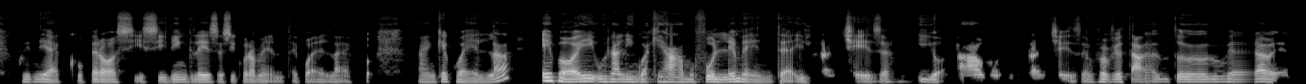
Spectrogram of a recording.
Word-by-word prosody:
Quindi 115 0 -3
ecco, 100 -2 -2
però 110 -1 +3
sì, 105 - -2
sì, 110 -1 -1
l'inglese 110 0 +1
sicuramente, 105 -1 -3
quella, - - -5
ecco, - - -11 0.5
anche 105 +4 -2
quella. 100 -1 -1 0.3
E 170 -1 +7
poi 140 -3 +7
una 125 0 +3
lingua 120 0 0
che 120 +1 -5
amo 115 -1 +2
follemente 115 -3 +2
è - - -4
il - - -4
francese. 105 +4 -2 0.2
Io 115 -2 -2
amo 115 - +1
il - - -28
francese 430 - -5
proprio 120 0 0
tanto, 120 0 0
veramente. 115 -2 0
115 Hz, 130 wpm, -23 LUFS, 110-120 Hz, 0.5 s, E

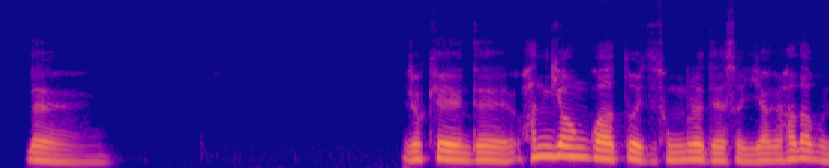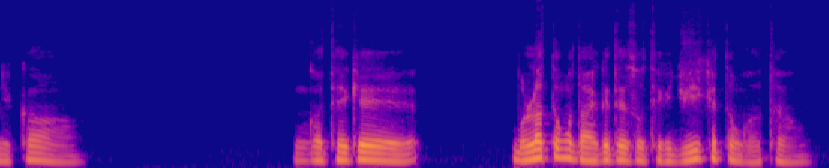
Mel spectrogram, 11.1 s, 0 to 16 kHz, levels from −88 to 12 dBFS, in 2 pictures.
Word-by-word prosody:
네. 100 -7 -4 2.0
이렇게 135 +3 0
근데 120 -2 0
환경과 175 -4 +3
또 140 - +4
이제 110 -3 -4
동물에 130 +3 0
대해서 120 -2 -3
이야기를 120 +3 -2
하다 145 +1 +2
보니까 110 -4 -7 1.4
뭔가 115 +1 -5
되게 120 -3 +2 0.6
몰랐던 150 +6 +4
것도 140 -6 +1
알게 115 +3 +1
돼서 120 -2 -2
되게 110 -1 -6
유익했던 130 0 -2
것 90 0 -12
같아요. 95 -2 -11
120 Hz, 270 characters per minute, -24 LUFS, 110-135 Hz, 2.0 s, 또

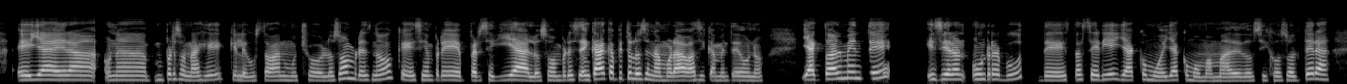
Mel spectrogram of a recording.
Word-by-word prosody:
ella 215 +1 +4
era 210 -1 +1
una 205 0 -3
un 215 +1 -14
personaje 220 -1 -2
que 210 - -6
le 185 -3 -3
gustaban 195 +2 -3
mucho 190 -1 -7
los 190 +7 -4
hombres, 215 -7 -1
¿no?, 245 +7 -2
que 205 -2 -2
siempre 205 -1 -1
perseguía 195 +2 +2
a - - +5
los 180 +2 -4
hombres. 205 +2 -3
En 210 - +5
cada 245 +3 +8
capítulo 275 -2 0
se 250 - -4
enamoraba 190 -3 +3
básicamente 190 -1 -2
de 190 - -3
1 185 -1 -6 0.3
y - - -2
actualmente 275 +6 +4 0.3
hicieron 235 0 +3
un 240 +1 -1
reboot 235 - -3
de 195 +1 -1
esta 220 +3 -4
serie 230 +2 -1
ya 205 -2 +2
como 205 -4 -5
ella 205 +3 -2
como 195 -5 -7
mamá 170 0 -3
de 175 0 -1
2 180 +2 -7
hijos 190 -1 -8
soltera. 230 +5 0
205 Hz, 190 wpm, -22 LUFS, 190-230 Hz, 0.3 s, cada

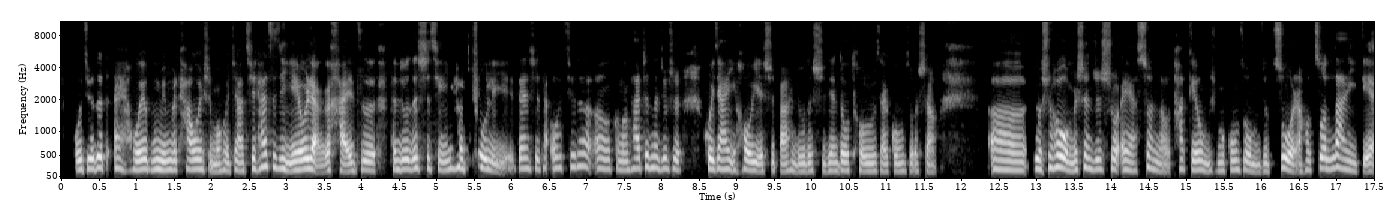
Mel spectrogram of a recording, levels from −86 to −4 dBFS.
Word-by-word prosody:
我 190 - +2
觉 210 +2 +3
得 230 0 +5
哎 225 - -1
呀， 200 - -9
我 185 0 +6
也 205 - +5
不 195 0 -3
明 190 -1 +4
白 190 - +1
他 195 0 -2
为 200 0 +4
什 - - -6
么 155 - -1
会 175 0 -3
这 - - -4
样。 165 - 0
其 165 - -19
实 215 - +2
他 245 +5 +2
自 245 -2 -3
己 215 -3 +2
也 175 +2 +4
有 195 +2 +8
2 205 -10 +6
个 180 - +3
孩 165 -3 +2
子， 175 +1 0 0.2
很 195 - -2
多 200 +1 +3
的 210 +2 +3
事 220 0 -7
情 195 -4 -3
要 215 -3 +1
处 235 -5 +3
理。 180 -5 -4
但 215 0 -1
是 205 0 -5
他 - - -7
我 225 +1 -3
觉 240 +3 -6
得， 265 - -4
呃， 205 -1 -3
可 200 0 -10
能 185 0 -3
他 215 +2 -1
真 245 +2 -1
的 230 - -1
就 215 +1 -2
是 200 -3 -3 0.3
回 215 - +4
家 205 -1 +1
以 185 -1 -3
后 190 -3 +2
也 165 -3 +1
是 170 +1 -8
把 155 0 -2
很 170 -2 -6
多 155 +1 -2
的 165 +1 -3
时 165 -2 -10
间 170 +1 -2
都 175 -1 +3
投 175 - -3
入 160 0 -1
在 165 -2 -5
工 160 +1 -5
作 - - -6
上。 - - -7 0.6
呃， 190 -3 +1
有 205 -2 +2
时 235 +4 -2
候 240 0 +7
我 - - +6
们 180 +1 -1
甚 235 -1 -2
至 200 +1 -2
说： 195 +2 -1
“哎 - - +2
呀， 175 -3 -2
算 205 0 -4
了， 160 - -6
他 205 - -8
给 190 -2 0
我 190 - +2
们 160 - -4
什 170 - -23
么 170 - -3
工 190 +3 -3
作 190 -2 -2
我 165 - 0
们 145 - -4
就 160 +2 -5
做， 165 +9 +3
然 - - -4
后 190 - -6
做 205 +5 +1
烂 215 -1 +1
一 175 - -4
点， 165 - +1
195 Hz, 340 characters per minute, -21 LUFS, 175-215 Hz, 0.6 s, 有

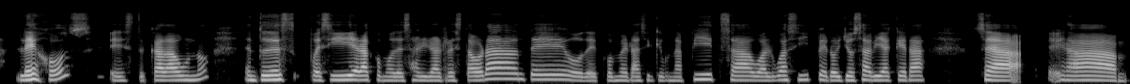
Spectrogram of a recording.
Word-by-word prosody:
lejos, 250 - +2
este, 180 -1 -8
cada 195 0 +3
uno. 205 +8 -2 0.3
Entonces, 210 +1 +2
pues 195 -3 -3
sí, 210 +1 +2
era 205 -1 +5
como 195 -2 -7
de 180 0 -2
salir 185 0 -4
al 180 0 -1
restaurante 225 +4 0
o 185 -3 -2
de 175 -1 -5
comer 185 +1 -6
así 180 +2 -6
que 185 - -8
una 180 0 -8
pizza 210 -2 -2
o 190 - -2
algo 185 +3 -2
así, 215 +1 -4
pero 195 -4 -2
yo 190 +1 -2
sabía 195 -1 0
que 195 +2 -5
era, 200 0 -1
o - - -27
sea, 195 -3 +4 0.2
era 200 -2 +3
200 Hz, 165 wpm, -22 LUFS, 185-215 Hz, 0.3 s, era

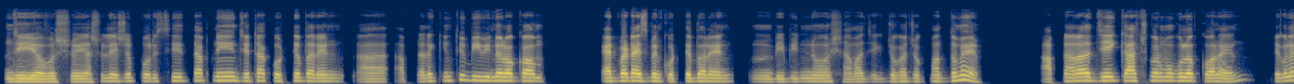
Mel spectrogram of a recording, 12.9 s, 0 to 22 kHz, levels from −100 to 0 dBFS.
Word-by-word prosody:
জ্বী। 140 - +4 0.2
অবশ্যই। 130 0 -2
আসলে 145 +5 -7
এইসব 160 +2 -4
পরিস্থিতিতে 165 +3 -5
আপনি 180 +1 -4 0.2
যেটা 165 +1 0
করতে 155 +2 -1
পারেন, 155 -2 +2 0.4
আ - - -5 0.3
আপনারা 145 +4 -5
কিন্তু 180 +3 -6
বিভিন্ন 180 -1 +2
রকম 170 -1 +4 0.7
অ্যাডভার্টাইজমেন্ট 165 0 +5
করতে 150 +2 +1
পারেন, 150 -2 +2 0.3
উম 135 0 -7
বিভিন্ন 135 +2 -5 0.3
সামাজিক 130 +1 -8
যোগাযোগ 145 0 -4
মাধ্যমে 180 +9 +2 0.8
আপনারা 165 +1 +1 0.2
যেই 180 0 +4
কাজকর্মগুলো 175 0 +3
করেন, 145 -3 +2 0.4
সেগুলো 175 +4 +1
155 Hz, 125 wpm, -21 LUFS, 145-175 Hz, 0.8 s, অ্যাডভার্টাইজমেন্ট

